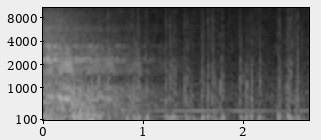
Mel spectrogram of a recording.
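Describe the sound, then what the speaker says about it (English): In the video game Elder Scrolls Online, a soul-shriven horse plods along with soft, quick hoof clip-clops and a faint whinny near the start, quiet and close. "I'm riding on a soul-shriven horse"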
